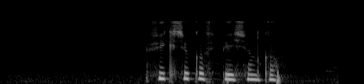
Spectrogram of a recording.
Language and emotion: Russian, neutral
